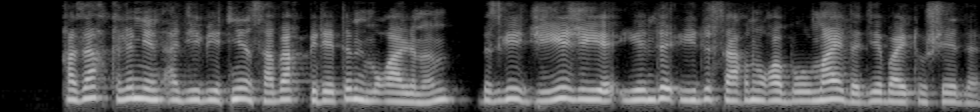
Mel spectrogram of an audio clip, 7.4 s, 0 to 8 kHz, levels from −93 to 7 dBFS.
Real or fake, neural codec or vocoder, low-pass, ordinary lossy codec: fake; codec, 16 kHz, 2 kbps, FunCodec, trained on Chinese and English, 25 frames a second; none; none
